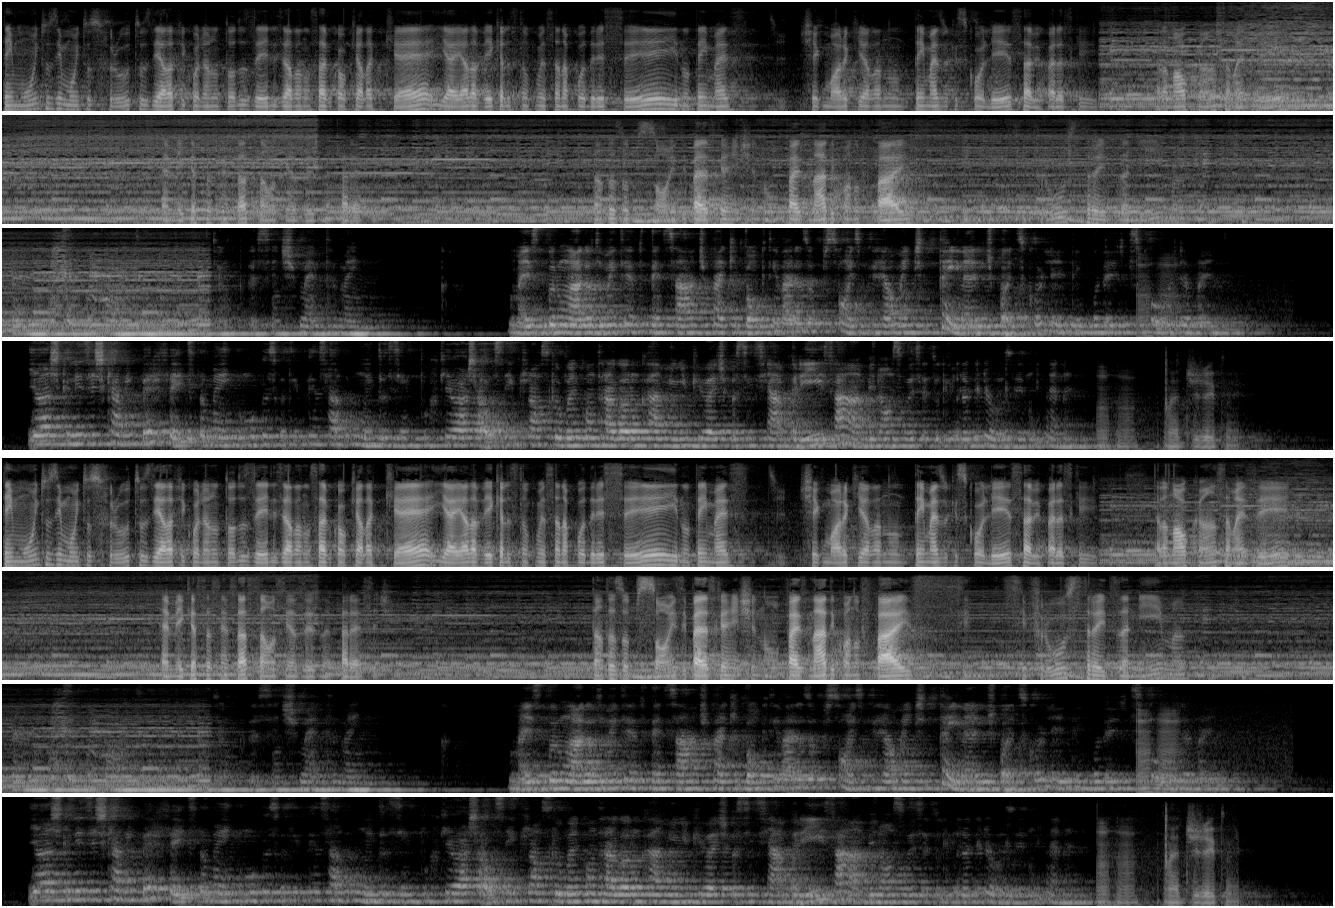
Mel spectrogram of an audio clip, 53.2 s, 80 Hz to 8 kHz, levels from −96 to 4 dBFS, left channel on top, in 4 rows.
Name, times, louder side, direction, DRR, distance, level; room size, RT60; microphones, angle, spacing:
voice 1, 0.0-7.3 8.0-10.9 11.5-13.3 14.9-16.9 17.2-17.3 19.2-22.6 22.9-23.1 23.4-25.2 38.0-38.4 50.9-51.3 51.5-52.3, right 4 dB, 50° right, 0.7 m, -34 dB
sound 1, 11.0-28.7, left 2 dB, 40° left, 1.0 m, -41 dB
voice 2, 19.5-19.9 26.7-30.4 31.7-38.9 40.2-50.7, left 1 dB, 80° left, 4.3 m, -41 dB
24.0 x 23.5 x 9.2 m
head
